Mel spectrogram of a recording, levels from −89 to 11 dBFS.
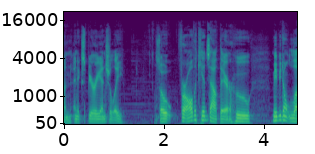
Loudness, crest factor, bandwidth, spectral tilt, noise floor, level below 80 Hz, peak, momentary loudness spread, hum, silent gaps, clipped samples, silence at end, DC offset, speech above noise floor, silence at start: -20 LUFS; 20 dB; 14.5 kHz; -5 dB/octave; -52 dBFS; -48 dBFS; 0 dBFS; 8 LU; none; none; under 0.1%; 0 s; under 0.1%; 32 dB; 0 s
